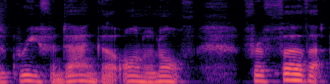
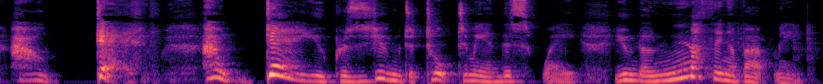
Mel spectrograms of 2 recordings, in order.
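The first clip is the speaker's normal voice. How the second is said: louder outburst, stressing key words hard; explosive indignant anger; 7 dB louder than usual. A narrator's reading. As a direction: explode at a presumptuous stranger. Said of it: "my bomb exploded".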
